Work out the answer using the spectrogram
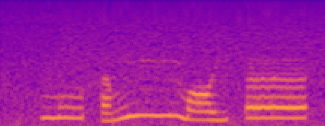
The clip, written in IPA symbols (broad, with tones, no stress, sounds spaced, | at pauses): m uː˧ h ɐ˨˥ m ŋ yː˥ m ɔː˧ j h œː˥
